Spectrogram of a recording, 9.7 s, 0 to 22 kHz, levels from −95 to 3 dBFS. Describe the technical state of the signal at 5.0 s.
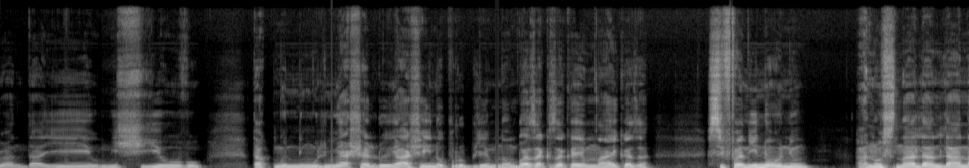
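Just before 5.0 s, from 4.96 to 4.98 s, the speech drops out in a block of digital silence: a 20 ms stretch of samples was replaced by zeros. The sound cuts straight to nothing and back without any fade, and the whole event comes across as a short tick-like hole.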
